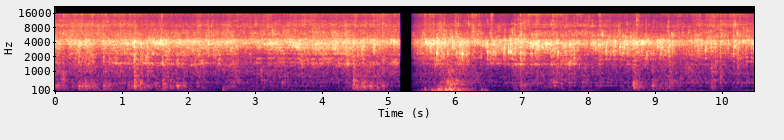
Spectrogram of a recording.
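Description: Chicken, shallots and garlic sizzling in hot oil in a stainless steel wok, a steady hiss with the scrape of a spatula stirring now and then. The sound cuts out for an instant about five seconds in.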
